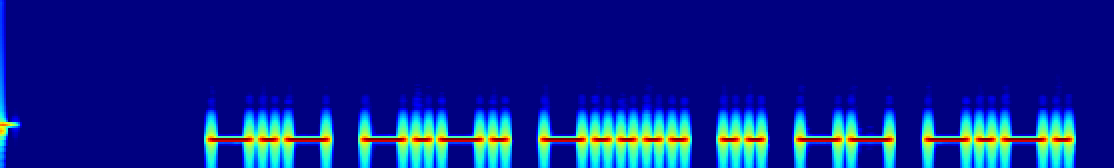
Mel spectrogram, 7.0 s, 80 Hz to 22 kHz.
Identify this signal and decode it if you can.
Morse code, heard as a keyed tone, about 16 wpm, 700 Hz. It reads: KC6IMC
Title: USA Call Signs 15wpm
